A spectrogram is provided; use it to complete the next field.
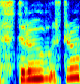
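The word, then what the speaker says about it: sruth: And Strew can sometimes be spelt with a T and sometimes without the T, but the pronunciation is the same.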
